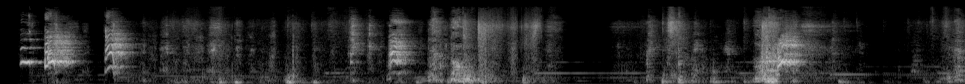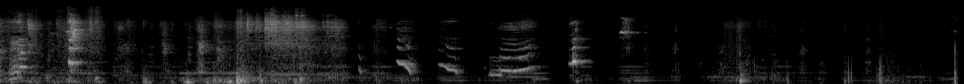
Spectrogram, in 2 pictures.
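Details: Samoyed puppy angry at its water bowl, giving rough, harsh bark bursts through the first half, then high, bending yelps and whines in short repeated bouts toward the end, with scattered clattering noises between.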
